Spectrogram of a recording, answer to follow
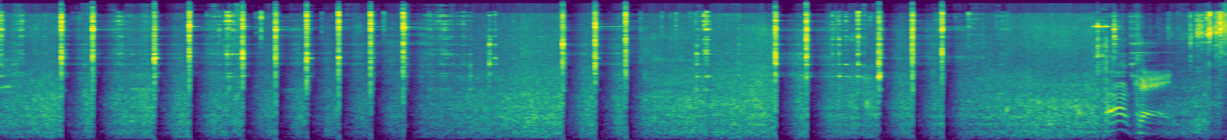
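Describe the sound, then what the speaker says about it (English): A metal pry bar jabs and scrapes into tightly packed streambed gravel, giving repeated sharp clanking strikes in an irregular rhythm, close and fairly loud, with a short gap midway and a scraping rattle near the end. "take our bar and just try to loosen things up a little bit"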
